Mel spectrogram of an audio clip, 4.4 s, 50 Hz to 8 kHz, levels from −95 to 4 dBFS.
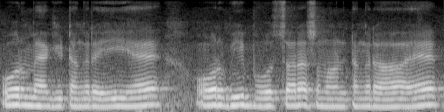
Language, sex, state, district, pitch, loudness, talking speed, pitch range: Hindi, male, Uttar Pradesh, Shamli, 160 Hz, -15 LUFS, 175 wpm, 155-180 Hz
